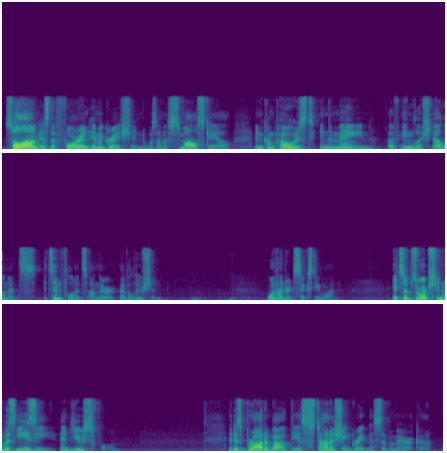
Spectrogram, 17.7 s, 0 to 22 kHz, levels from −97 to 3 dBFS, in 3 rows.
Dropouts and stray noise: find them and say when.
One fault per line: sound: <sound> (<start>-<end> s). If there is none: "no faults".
no faults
